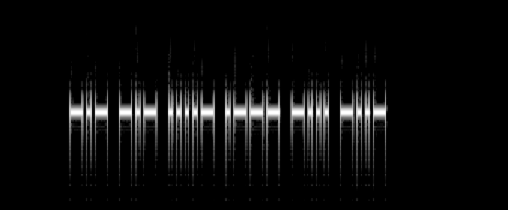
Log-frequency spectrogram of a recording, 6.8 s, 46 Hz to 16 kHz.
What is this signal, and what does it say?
Morse code, heard as a keyed tone, about 22 wpm, 700 Hz. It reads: KK4JBX
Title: USA Call Signs - 6 Characters - Repeated 2x - 22wpm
